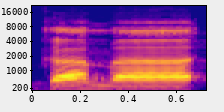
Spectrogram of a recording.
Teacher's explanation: انو مینو یہاں پہ جھٹکا ماریں گے، جھٹکا انو مینو کما، اس کے اوپر بھی چھوٹا مد ہے، بڑے مد کی طرح اس کو لمبا نہیں کرنا، چھوٹا مد ہے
